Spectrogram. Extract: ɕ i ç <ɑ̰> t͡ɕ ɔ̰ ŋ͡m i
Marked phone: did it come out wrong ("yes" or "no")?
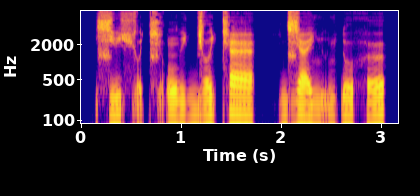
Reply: yes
